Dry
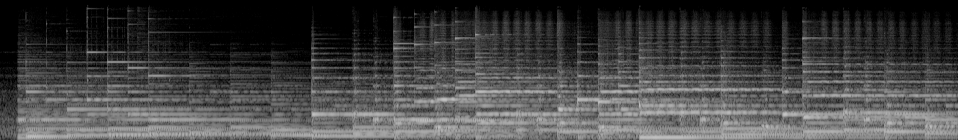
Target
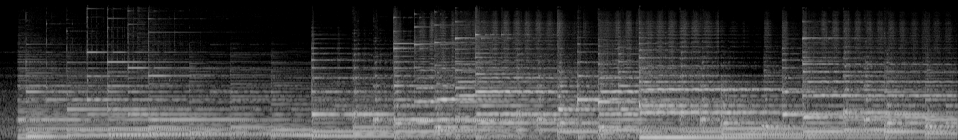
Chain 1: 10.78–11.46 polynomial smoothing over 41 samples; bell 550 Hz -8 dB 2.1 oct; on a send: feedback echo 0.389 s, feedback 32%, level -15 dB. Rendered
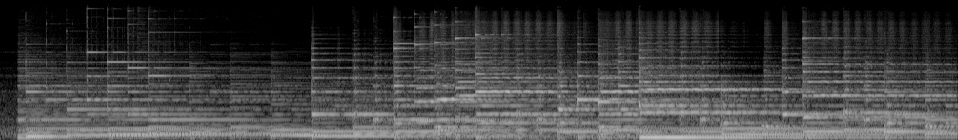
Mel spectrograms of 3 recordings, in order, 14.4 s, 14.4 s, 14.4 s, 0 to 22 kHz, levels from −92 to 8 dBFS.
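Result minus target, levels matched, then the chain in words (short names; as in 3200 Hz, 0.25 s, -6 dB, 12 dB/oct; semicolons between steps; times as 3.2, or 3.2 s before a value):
500 Hz band -4.0 dB
10.78–11.46 polynomial smoothing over 41 samples; on a send: feedback echo 0.389 s, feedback 32%, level -15 dB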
